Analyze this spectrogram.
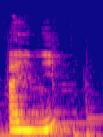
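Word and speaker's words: Ainy: C'est un gommage de la marque Aini, ça s'écrit A-I-N-Y.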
